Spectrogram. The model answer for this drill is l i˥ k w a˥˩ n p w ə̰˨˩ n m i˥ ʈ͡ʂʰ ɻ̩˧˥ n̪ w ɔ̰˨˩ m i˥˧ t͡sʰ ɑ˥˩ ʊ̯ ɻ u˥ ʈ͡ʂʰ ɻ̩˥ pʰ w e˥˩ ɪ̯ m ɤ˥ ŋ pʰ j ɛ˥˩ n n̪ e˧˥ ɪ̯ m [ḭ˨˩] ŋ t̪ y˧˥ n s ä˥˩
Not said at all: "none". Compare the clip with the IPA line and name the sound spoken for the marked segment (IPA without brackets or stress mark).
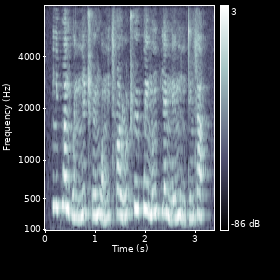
ḭ˨˩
